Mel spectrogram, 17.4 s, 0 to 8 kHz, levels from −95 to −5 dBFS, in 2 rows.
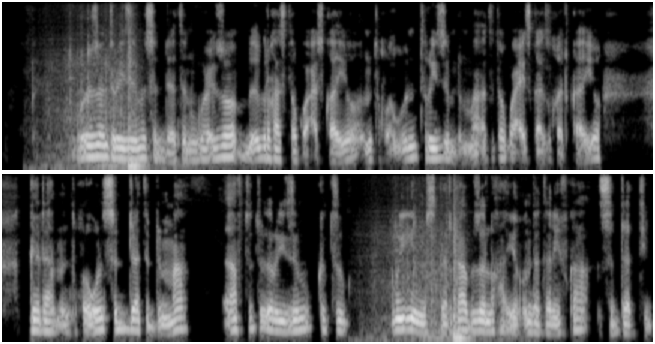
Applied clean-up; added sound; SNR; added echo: none; Sliding door / Slam; 9 dB; none.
